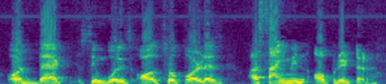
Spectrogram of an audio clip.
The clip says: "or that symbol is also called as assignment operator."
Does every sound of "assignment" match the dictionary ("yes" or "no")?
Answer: no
